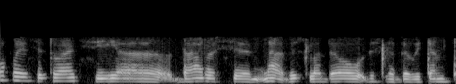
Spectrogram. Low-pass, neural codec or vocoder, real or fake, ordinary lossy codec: 3.6 kHz; vocoder, 44.1 kHz, 80 mel bands, Vocos; fake; MP3, 32 kbps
